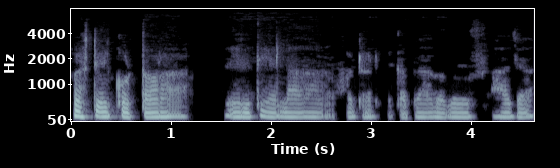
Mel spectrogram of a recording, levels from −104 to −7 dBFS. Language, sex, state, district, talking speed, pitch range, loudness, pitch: Kannada, male, Karnataka, Chamarajanagar, 140 wpm, 120-130 Hz, -41 LUFS, 120 Hz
